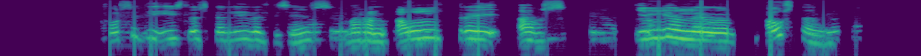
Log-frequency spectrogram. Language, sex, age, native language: Icelandic, female, 50-59, Icelandic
